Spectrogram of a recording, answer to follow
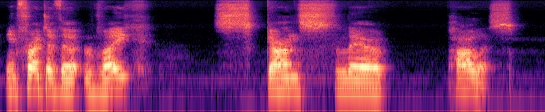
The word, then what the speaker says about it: Palais: front of the Reichskanzler Palace. I don't know if I'm saying that right. Palais, maybe. That's how you pronounce that last syllable.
